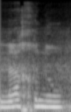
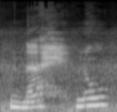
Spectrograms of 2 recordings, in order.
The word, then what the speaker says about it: نحن: شئنا بدلنا أمثالهم تبديلا۔ نحن حا کے تلفظ کا خاص طور پہ دھیان رکھنا ہے۔ اکثر لوگ اس کو پڑھتے ہیں نحنو، اور کوئی اس کو پڑھتے ہیں نخنو۔ یہ ہے نحنو، یہ کیا ہے؟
